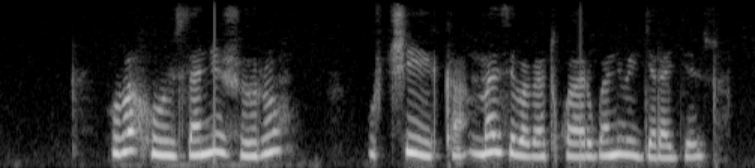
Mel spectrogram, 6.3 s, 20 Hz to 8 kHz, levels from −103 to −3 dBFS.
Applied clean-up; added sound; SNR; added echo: none; none; none; none.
